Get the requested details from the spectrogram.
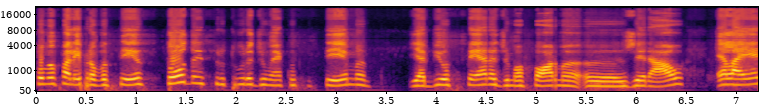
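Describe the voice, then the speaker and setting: Recorded dry and close with no echo, a woman speaks at a moderate pace with fairly even intonation. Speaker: university lecturer. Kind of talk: online lecture. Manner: hesitant.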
